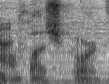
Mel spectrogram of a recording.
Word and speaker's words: Pleschourt: Close, but no, it's Pleschourt. – Okay, that was my second one, but I got a little fancy with that CNH, you know, like in the Italian language, it's bruschetta. The CH is not like children or court. Well, in your case, court is the H is silent, but thank you.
